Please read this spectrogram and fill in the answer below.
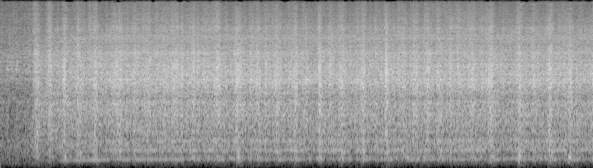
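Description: Countertop blender on its liquefy setting, pureeing a jar of soft cooked apples. The motor starts just after the beginning and then runs steadily.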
